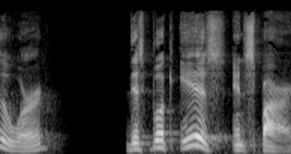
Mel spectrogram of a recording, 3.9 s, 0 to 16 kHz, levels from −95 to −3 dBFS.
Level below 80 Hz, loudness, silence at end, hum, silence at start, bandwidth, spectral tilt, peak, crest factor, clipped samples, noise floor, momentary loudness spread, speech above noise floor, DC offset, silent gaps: -64 dBFS; -27 LUFS; 0 s; none; 0 s; 12.5 kHz; -4 dB/octave; -10 dBFS; 18 dB; under 0.1%; under -90 dBFS; 12 LU; over 63 dB; under 0.1%; 1.04-1.68 s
